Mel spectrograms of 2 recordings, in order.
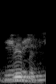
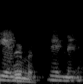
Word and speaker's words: women: you say woman uh woman women the the pronunciation is women women like men women women uh okay uh you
